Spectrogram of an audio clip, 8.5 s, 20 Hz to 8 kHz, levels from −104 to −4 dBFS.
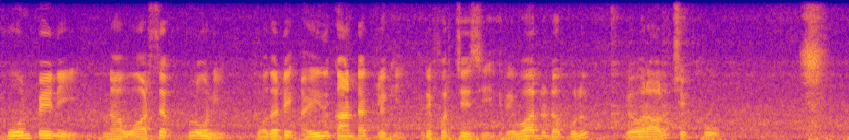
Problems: constant background noise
